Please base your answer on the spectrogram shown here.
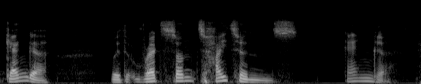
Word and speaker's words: Gengar: with red Sun Titans Gengar like the Pokemon yeah oh that'd be why I don't I'd pronounced it wrong then right let me get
